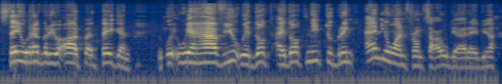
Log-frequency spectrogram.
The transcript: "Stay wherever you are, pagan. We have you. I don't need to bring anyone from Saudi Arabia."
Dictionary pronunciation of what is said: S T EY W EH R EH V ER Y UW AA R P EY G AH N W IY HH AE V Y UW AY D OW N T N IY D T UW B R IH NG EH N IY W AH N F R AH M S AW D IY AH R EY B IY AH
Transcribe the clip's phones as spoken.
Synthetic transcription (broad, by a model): S T EY W EH R EH V ER Y UW AA R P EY G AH N W IY HH AE V Y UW AY D OW N T N IY D T UW B R IH NG EH N IY W AH N F R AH M S AW D IY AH R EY B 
